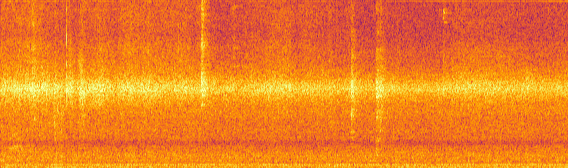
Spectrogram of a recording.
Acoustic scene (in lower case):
subway train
